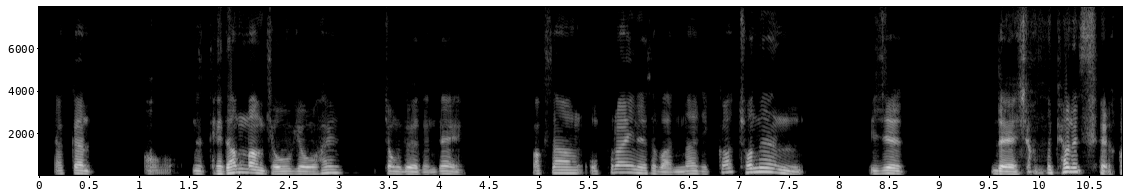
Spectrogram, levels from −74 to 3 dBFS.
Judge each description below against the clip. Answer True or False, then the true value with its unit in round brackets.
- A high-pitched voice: False (120 Hz)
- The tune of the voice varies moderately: False (5.8 semitones)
